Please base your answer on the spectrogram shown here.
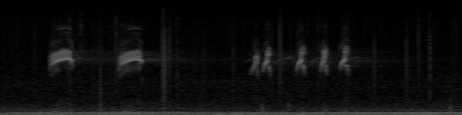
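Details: Great Crested Flycatcher, a dominant voice at Mountain Lake Sanctuary, Lake Wales, Florida: two loud, harsh, rising wheep calls, then a quick run of four short, sharp notes, over a steady low hum.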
